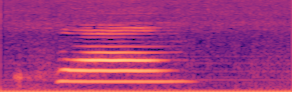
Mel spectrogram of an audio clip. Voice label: "kuang1", Chinese pinyin voice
